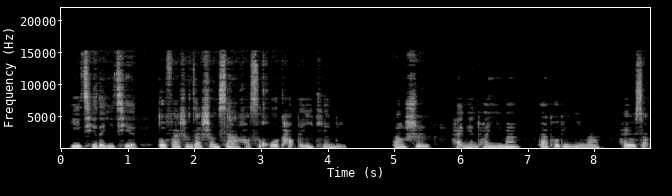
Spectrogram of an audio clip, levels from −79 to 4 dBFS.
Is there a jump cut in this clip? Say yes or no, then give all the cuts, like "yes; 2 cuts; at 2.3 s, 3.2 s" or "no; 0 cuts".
no; 0 cuts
